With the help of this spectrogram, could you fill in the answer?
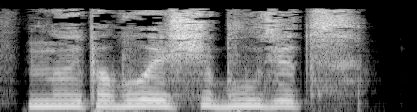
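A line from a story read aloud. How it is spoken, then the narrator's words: Malicious creature hissing. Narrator (Russian): прошипел Слизняк, дракон Письедуха, уродливый Громмель, с носом картошкой и весьма злобным нравом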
